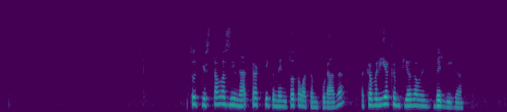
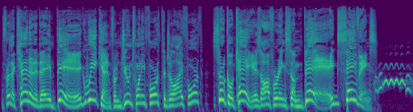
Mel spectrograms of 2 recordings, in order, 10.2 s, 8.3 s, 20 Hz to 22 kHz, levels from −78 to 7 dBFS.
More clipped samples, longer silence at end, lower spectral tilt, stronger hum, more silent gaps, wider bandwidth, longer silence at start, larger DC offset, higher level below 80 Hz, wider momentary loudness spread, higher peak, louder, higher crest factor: neither; first, 0.9 s vs 0.05 s; first, -8.5 dB/octave vs -3 dB/octave; neither; neither; second, 9.4 kHz vs 18 kHz; first, 3.85 s vs 0.05 s; neither; second, -88 dBFS vs -52 dBFS; first, 9 LU vs 5 LU; second, -16 dBFS vs 0 dBFS; second, -35 LUFS vs -14 LUFS; first, 20 dB vs 14 dB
